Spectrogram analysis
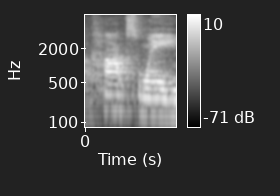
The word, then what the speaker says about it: coxswain: read mark twain it's it's a cox wayne is a full pronunciation um it's kind of abbreviated cox and c-o-x apostrophe and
